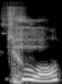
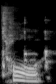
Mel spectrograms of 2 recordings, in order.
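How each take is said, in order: First: The vowel sounds like the one in 'tool'. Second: The vowel sounds like the one in 'toll'. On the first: The speaker calls it right. "It's not Toll, Tool" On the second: The speaker calls it wrong. "I said it wrong"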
